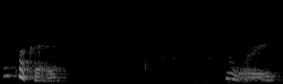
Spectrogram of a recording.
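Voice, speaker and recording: A woman's voice: fairly low pitch, sing-song, slow pace, gravelly, warm tone, breathy edge. Giggly woman in casual chat. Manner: giggly, often laughing. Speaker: live stream panel guest.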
